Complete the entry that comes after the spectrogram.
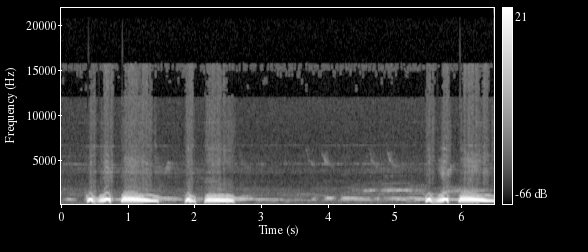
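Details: Spotted dove cooing in 'giọng thổ' voice to provoke rival males: three phrases of a brief doubled note plus a sustained low coo, with a quiet stretch of faint cooing between the second and third.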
